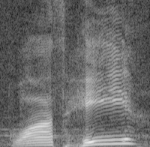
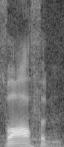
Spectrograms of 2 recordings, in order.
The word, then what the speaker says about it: Wathen: I think the pronunciation is Wathen.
